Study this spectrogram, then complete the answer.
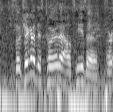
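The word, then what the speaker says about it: Altezza: check out this Toyota altea or alteza I don't know how it's pron how is it pronounced alteza fipe says it's alteza but look at this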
